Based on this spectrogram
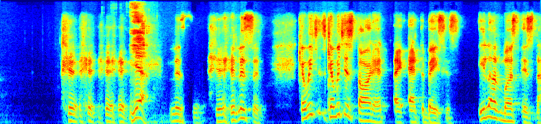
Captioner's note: laugh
